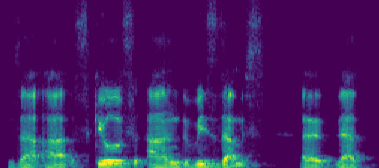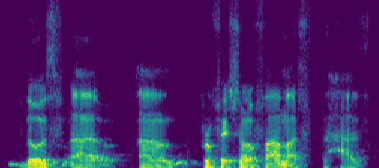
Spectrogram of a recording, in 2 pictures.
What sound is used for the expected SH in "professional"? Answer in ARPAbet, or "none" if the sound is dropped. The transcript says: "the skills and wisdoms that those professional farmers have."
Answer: SH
